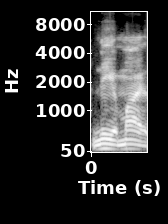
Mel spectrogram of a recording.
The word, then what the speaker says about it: Nehemiah: Nehemiah.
